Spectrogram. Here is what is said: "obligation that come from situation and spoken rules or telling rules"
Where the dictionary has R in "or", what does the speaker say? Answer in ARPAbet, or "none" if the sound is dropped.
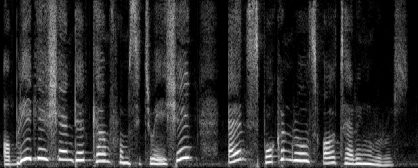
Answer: L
